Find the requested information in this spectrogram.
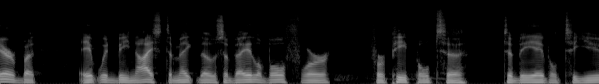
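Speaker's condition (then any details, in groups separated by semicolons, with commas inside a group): No condition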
